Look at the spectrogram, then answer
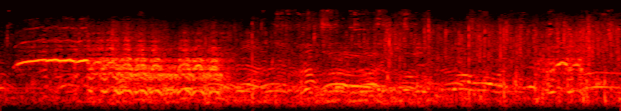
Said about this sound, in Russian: Крупно конские ноги, идущие по мелководью.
